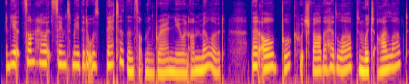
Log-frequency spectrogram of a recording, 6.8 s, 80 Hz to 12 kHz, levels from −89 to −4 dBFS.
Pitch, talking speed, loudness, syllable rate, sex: 215 Hz, 235 wpm, -17 LUFS, 6.6 syllables/s, female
